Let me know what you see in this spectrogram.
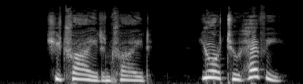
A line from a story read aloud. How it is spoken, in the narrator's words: she cried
